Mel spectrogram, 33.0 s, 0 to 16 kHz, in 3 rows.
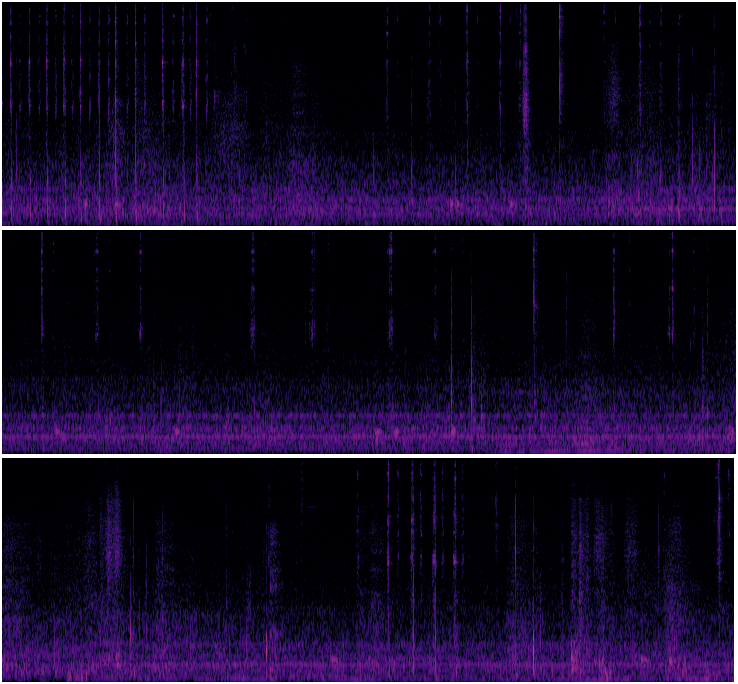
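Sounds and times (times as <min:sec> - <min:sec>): scissors snipping hair: 0:00.0 - 0:03.2, 0:05.7 - 0:08.5, 0:11.6 - 0:13.4, 0:14.7 - 0:16.0, 0:16.6 - 0:18.0, 0:18.9 - 0:19.2, 0:27.4 - 0:29.6, 0:32.6 - 0:33.0.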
